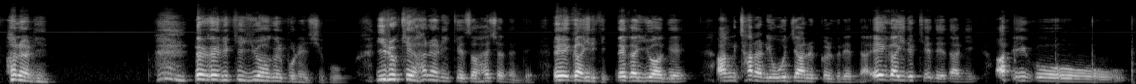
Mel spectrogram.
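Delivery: high, tearful complaint to God; acted grieving plea; anguished lament. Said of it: "너무 답답하고 힘들었던 거예요".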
